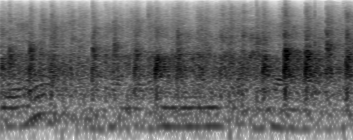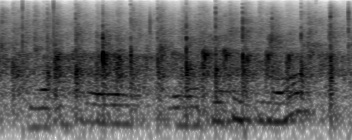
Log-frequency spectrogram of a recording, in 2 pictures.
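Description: A congregation at a Sunday church service applauds during a gift presentation, with sustained, fairly distant clapping under a person speaking.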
